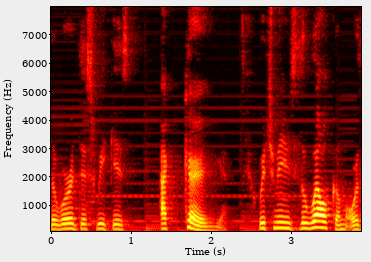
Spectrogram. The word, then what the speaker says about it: accueil: and in the word accueil, you do have the "c" making... you do have the U making the "c" sound hard like a K but in this case the U is silent but it has it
